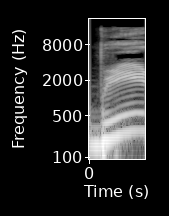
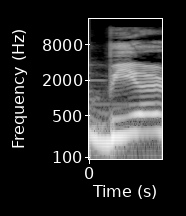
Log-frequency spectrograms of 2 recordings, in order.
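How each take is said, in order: First: The vowel sounds like a short 'eh' sound. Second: The vowel sounds like the 'ear' sound. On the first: The speaker calls it wrong. "ব্রেড বা এরকম কিন্তু উচ্চারণ হবে না" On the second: The speaker calls it right. "এটার উচ্চারণ কিন্তু বিয়ার্ড হবে"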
